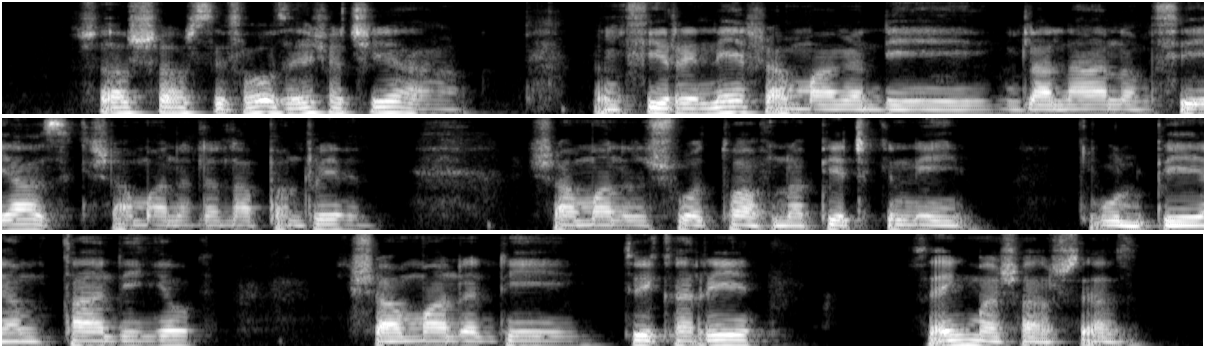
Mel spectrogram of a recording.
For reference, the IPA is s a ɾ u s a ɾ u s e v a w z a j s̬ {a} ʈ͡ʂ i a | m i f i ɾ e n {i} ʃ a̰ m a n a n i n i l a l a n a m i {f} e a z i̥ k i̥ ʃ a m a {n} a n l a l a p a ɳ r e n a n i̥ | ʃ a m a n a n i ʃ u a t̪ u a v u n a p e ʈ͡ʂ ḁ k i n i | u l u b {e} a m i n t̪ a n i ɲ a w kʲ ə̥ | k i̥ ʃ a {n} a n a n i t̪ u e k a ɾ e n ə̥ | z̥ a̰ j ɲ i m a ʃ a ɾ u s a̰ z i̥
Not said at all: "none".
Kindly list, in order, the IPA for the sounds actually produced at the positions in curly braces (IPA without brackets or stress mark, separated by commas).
a, e, f, n, e, m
